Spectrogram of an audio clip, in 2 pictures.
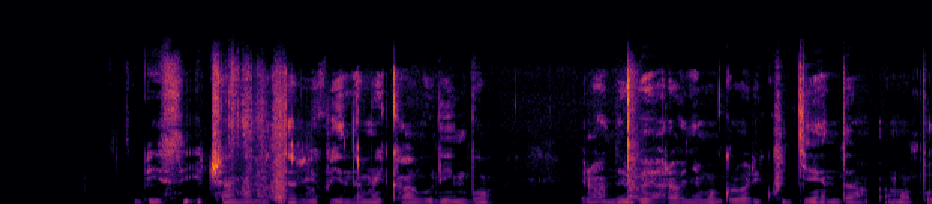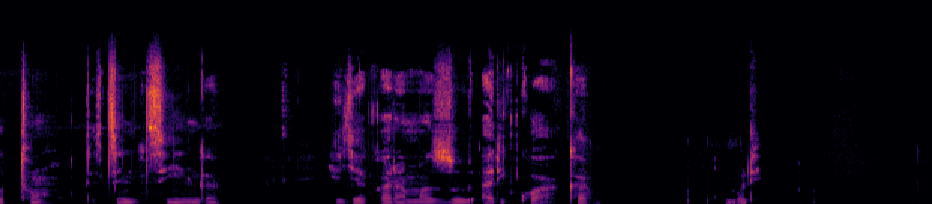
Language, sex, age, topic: Kinyarwanda, male, 18-24, government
